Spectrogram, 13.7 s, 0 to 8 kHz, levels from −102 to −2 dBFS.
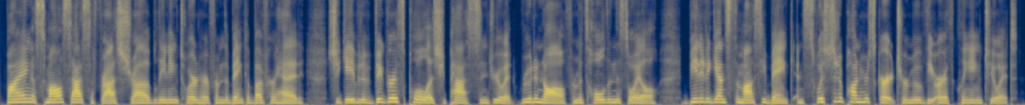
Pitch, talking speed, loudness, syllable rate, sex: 210 Hz, 235 wpm, -19 LUFS, 5.5 syllables/s, female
